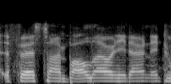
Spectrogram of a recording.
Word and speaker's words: Boldo: a little bit later, I'm pretty sure he likes it to be pronounced Boldo, guys.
